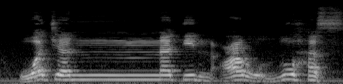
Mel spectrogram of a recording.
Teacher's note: عر میں را کو پر کیجئے، را ساکن سے قبل زبر ہے، اس را کو پر کر کے پڑھیں گے۔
